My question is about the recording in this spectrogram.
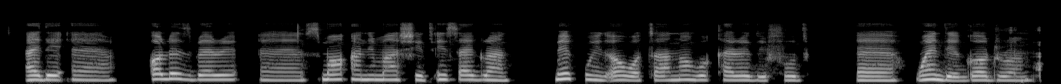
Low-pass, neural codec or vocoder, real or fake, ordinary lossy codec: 7.2 kHz; none; real; none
